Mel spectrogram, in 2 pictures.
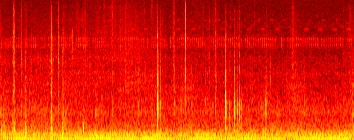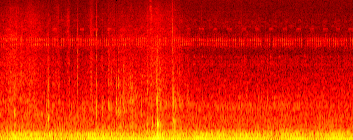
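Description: Car engine idling, heard from inside the car as a steady low hum, with scattered light clicks and knocks.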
